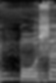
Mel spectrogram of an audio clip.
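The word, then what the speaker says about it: portion: अगला देखिए, पोर्शन लिखा हुआ है, यहाँ पर आर साइलेंट होगा, ठीक है।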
